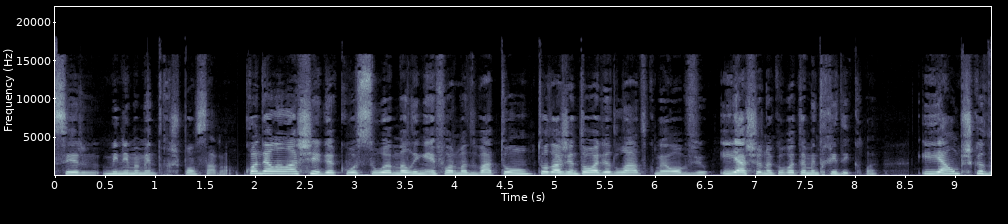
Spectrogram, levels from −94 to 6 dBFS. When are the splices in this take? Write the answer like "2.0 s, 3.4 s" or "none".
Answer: 1.8 s, 6.6 s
